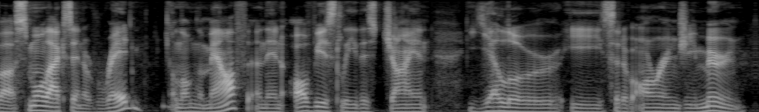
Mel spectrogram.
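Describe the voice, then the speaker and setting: A man's voice: on the low side, dry recording, studio quality. A man teaching illustration, talking through images in a loose, conversational way with frequent fillers and restarts. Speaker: art instructor. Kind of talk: casual explanatory commentary over images.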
